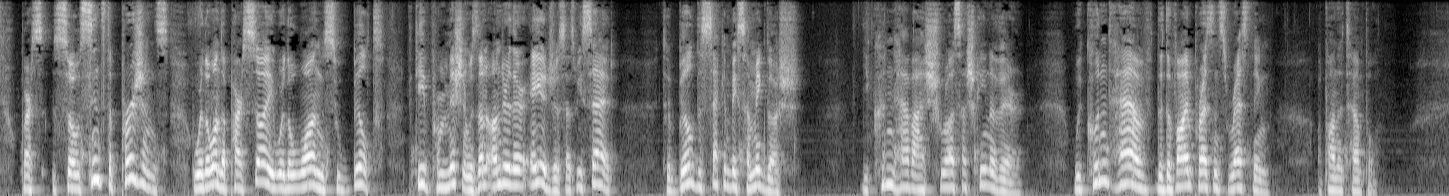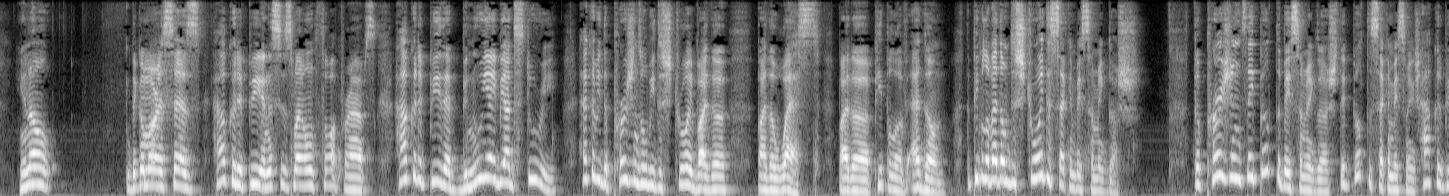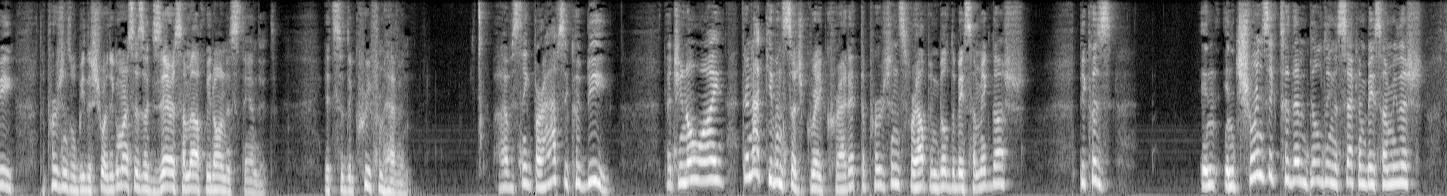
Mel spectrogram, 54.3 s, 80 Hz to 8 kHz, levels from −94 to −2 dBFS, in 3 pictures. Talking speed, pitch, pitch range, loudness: 190 wpm, 180 Hz, 150-210 Hz, -13 LUFS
